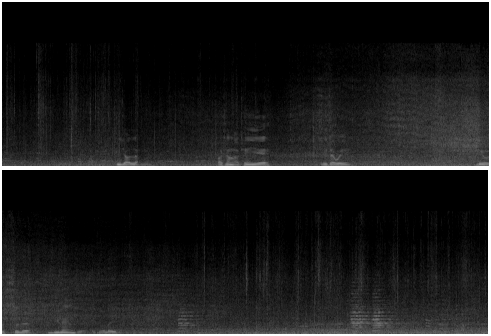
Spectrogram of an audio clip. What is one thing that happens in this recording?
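Rain patters steadily on a wet street.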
